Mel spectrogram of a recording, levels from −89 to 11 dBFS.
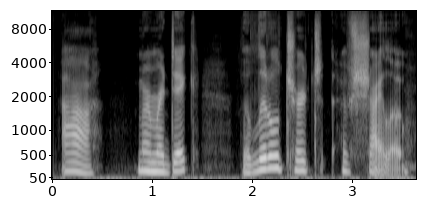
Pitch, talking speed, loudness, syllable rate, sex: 180 Hz, 130 wpm, -18 LUFS, 5.1 syllables/s, female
